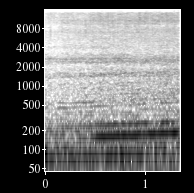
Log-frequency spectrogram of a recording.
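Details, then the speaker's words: Subaru 360 two-stroke van after sorting, driving in second gear: engine note climbs cleanly and smoothly under load with no stumble or misfire; pulling well, much better than before. "oh yeah she wraps up good this is gonna be a good runner way way better"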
